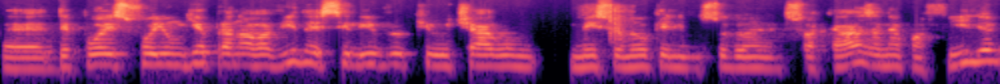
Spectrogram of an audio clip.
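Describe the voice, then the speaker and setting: A man with a fairly high pitch uses a normal speaking voice, talking at a moderate pace with fairly even intonation. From Brazil, São Paulo state (Araraquara). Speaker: pastor and seminary professor. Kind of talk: interview conversation.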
